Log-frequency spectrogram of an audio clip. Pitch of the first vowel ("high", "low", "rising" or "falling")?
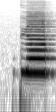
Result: high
